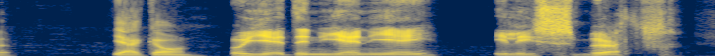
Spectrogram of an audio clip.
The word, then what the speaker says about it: Ujedinjenje ili smrt: Ujedinjenje ili smrt. Because you've got to raise your voice at the end of that, because there is an exclamation mark.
